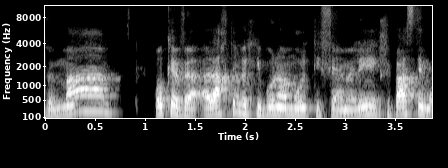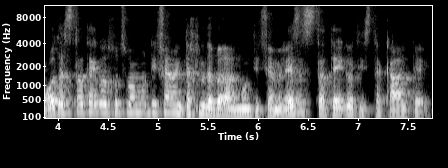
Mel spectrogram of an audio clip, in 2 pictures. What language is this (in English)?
Hebrew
